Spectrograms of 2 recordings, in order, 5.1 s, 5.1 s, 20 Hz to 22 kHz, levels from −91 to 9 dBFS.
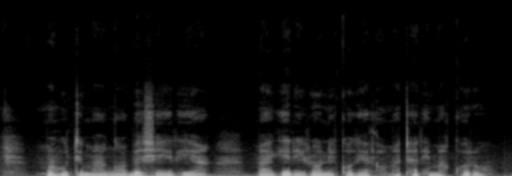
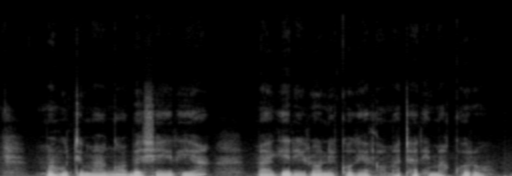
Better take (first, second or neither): second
